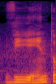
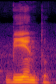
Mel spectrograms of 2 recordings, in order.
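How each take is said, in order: First: The word begins with a V sound. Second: The word begins with a B sound. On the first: The speaker calls it wrong. "se escreve V" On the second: The speaker calls it right. "mas se fala viento"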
